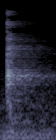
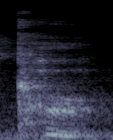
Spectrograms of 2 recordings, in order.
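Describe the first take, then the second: First: The k sound is said alone, without a vowel. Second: The k sound is followed by a vowel. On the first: The speaker calls it right. "when we want it to be k" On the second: The speaker calls it wrong. "this is often pronounced as ka"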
